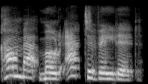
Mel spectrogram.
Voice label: Voice chant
